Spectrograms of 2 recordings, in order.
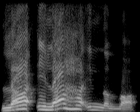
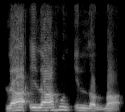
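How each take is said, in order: First: "ilaha" ending in an open a, no n; light ending. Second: "ilahun" with the -un ending; normal negation form. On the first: Teacher giving the actual sentence, light -a on "ilaha". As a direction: drop the noon, say "ilaha". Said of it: "which means you make it light". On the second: Teacher showing the could-have-been sentence, -un on "ilahun". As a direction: sound the n closing "ilahun". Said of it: "la ilahun was normal negation". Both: Shown as a demonstration.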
